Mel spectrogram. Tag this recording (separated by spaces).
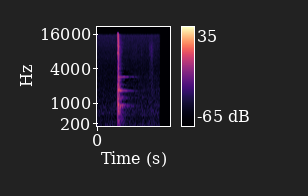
sample-pack drum-kits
